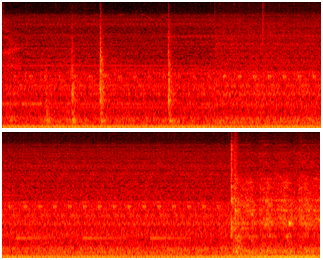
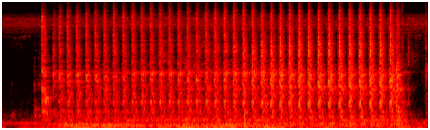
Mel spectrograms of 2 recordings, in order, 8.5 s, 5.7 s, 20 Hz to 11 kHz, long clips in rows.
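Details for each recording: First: Diesel excavator that would not turn over, started after a jump from the truck, batteries due for replacement: steady idle with an even low rumble and only a few stray clicks; running normally once started. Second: Excavator with two corroded batteries, one reading 11.57 V, about 24 V total: rapid even clicking about four per second for five seconds, no cranking; starts when jumped from truck, weak batteries needing replacement.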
